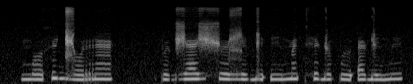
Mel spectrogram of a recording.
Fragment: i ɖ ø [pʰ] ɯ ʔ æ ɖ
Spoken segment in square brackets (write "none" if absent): p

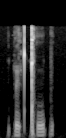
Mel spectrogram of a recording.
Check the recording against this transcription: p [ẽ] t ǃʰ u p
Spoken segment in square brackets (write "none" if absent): ẽ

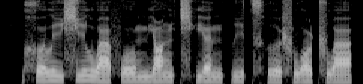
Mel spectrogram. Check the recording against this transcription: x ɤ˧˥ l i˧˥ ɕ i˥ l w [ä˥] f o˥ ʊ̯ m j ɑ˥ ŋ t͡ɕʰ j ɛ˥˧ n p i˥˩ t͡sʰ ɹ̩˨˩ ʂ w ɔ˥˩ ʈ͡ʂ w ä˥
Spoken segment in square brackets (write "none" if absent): ä˨˩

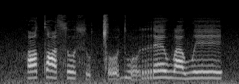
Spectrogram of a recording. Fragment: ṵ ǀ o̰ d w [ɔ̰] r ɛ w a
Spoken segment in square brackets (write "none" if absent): o̰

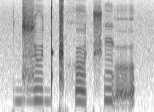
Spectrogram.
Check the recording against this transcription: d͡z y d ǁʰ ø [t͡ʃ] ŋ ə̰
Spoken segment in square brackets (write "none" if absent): t͡ʃ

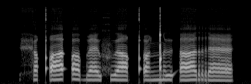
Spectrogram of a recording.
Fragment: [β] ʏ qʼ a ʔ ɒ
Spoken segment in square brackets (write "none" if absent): h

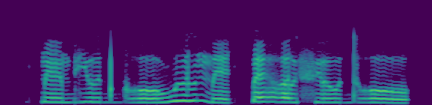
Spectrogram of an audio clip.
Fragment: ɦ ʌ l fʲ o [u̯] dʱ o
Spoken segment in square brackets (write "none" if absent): u̯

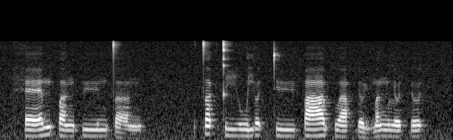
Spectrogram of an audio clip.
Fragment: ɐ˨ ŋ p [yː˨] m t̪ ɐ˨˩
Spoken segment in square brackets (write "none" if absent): yː˨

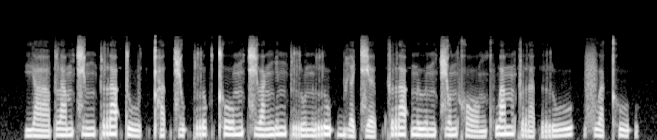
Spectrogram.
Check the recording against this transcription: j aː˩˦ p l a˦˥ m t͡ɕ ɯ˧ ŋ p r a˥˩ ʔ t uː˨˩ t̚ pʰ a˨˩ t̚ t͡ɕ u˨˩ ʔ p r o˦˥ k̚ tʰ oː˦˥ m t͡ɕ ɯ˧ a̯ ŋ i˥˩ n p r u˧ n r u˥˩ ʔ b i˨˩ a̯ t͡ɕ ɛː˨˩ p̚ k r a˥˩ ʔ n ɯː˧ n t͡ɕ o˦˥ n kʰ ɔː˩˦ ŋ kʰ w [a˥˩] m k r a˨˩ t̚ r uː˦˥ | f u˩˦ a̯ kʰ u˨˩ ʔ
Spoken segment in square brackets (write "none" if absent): a˥˩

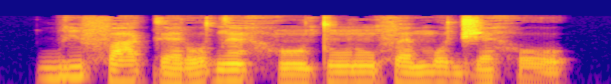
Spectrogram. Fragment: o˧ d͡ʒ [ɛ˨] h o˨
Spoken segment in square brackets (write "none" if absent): ɛ˨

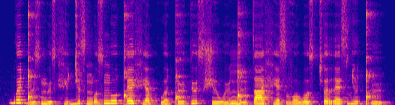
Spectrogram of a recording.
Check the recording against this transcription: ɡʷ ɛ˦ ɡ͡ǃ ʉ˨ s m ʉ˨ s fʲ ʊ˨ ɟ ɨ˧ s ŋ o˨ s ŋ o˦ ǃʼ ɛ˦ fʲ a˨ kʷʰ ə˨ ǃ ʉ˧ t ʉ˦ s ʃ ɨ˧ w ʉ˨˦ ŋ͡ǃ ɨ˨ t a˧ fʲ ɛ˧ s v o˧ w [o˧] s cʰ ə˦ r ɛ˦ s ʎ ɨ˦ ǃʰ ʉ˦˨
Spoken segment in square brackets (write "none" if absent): o˦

